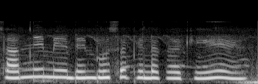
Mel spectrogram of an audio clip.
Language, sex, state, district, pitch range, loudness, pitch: Hindi, female, Arunachal Pradesh, Papum Pare, 285-320 Hz, -12 LUFS, 300 Hz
